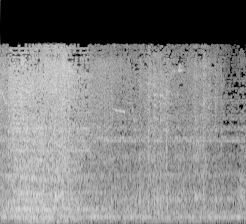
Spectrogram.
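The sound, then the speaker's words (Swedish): Two railway wagons roll quickly along the tracks with a loud, steady rumble and faint rhythmic clicking of wheels, plus a metallic ringing hum; no one speaks. “Men tänk att vi har två vagnar och de män. Så vi rullar fortare.”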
